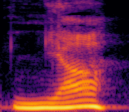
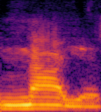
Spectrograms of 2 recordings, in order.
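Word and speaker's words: Ny'a: And I had to say her name, Nya. It's actually Naya. So it's N-Y apostrophe.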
